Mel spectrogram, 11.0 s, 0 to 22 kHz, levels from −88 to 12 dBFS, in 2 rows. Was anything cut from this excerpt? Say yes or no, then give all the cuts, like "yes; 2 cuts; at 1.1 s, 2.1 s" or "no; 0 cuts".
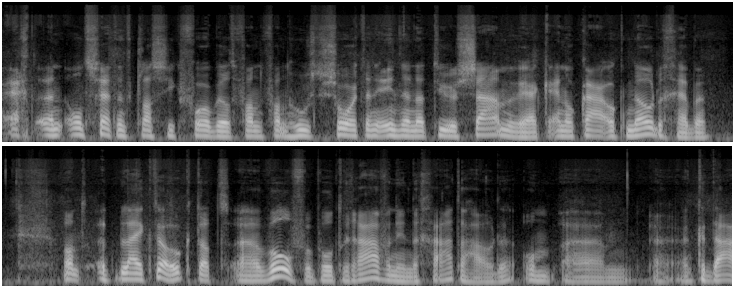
no; 0 cuts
